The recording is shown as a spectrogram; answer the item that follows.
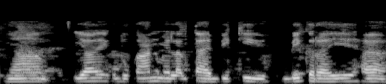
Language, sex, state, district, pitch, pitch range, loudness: Hindi, male, Bihar, Vaishali, 140 Hz, 135-150 Hz, -17 LUFS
